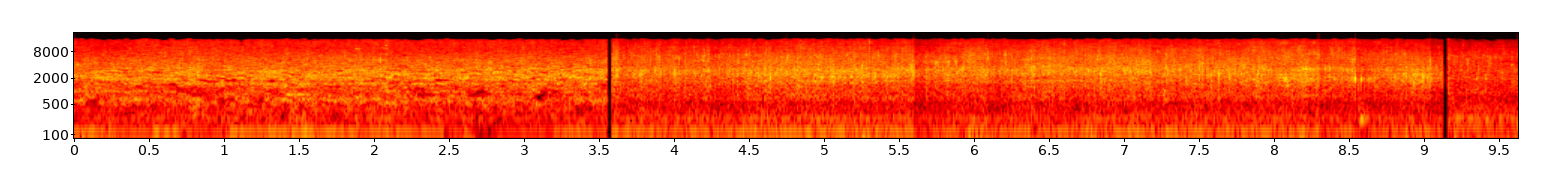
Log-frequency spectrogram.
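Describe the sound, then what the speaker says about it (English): Two packs of bacon fry in a big skillet, a loud, dense, continuous crackling sizzle close up with no voices. "So that is the biggest skillet in the house, and I have 2 packs of bacon I need to cook"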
